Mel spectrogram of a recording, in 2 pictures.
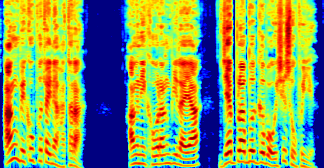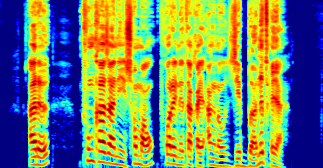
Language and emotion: Bodo, angry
